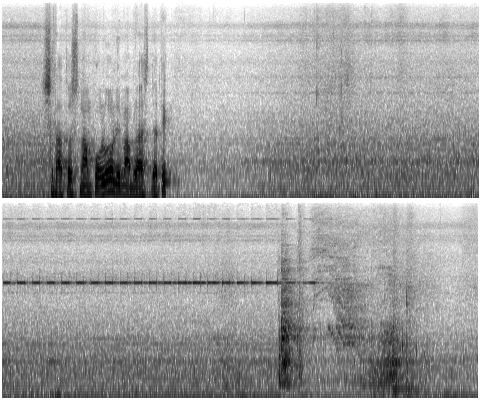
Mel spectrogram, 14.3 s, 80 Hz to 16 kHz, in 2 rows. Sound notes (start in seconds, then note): 7.1 beeping sound; 11.1 press machine noise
